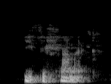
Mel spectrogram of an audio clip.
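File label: "ithyphallic", British English; pronunciations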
